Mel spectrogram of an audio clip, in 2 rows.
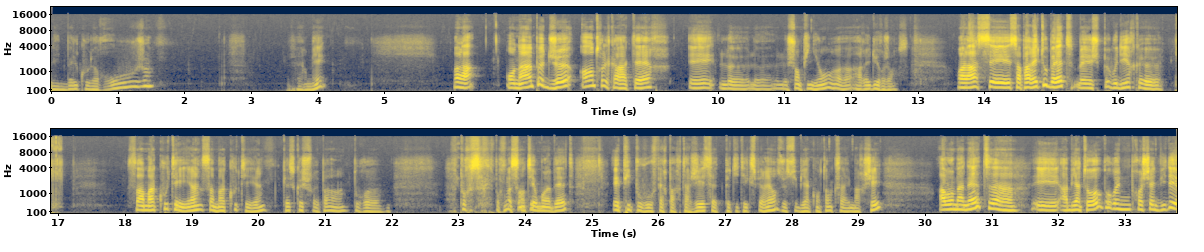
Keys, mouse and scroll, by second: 0.4 click, 2.0 click, 3.6 click, 4.2 click, 4.9-5.4 scroll up 1, 6.7 scroll up 2, 8.8-9.1 scroll down 2, 9.9-12.6 drag, 12.9 click, 13.4 scroll down 2, 14.7-15.1 scroll up 4, 15.4-15.7 scroll down 4, 16.1 right click, 25.0 scroll up 2.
